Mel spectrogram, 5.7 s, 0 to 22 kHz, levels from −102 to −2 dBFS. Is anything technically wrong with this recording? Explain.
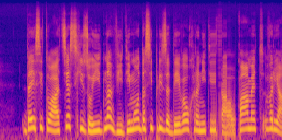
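Yes. From 4.23 to 4.71 s, after "vidimo da si prizadeva", robotic sound from repeated short buffers appears. A roughly 15 ms chunk likely loops, imposing a rigid metallic 66.8 Hz buzz.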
